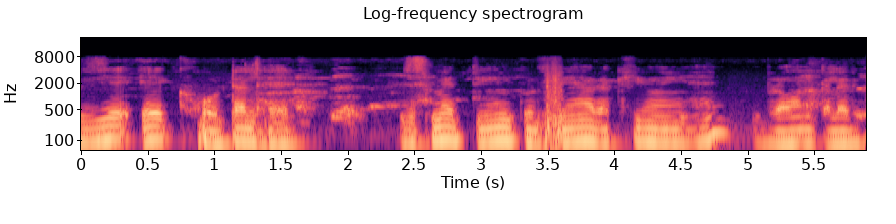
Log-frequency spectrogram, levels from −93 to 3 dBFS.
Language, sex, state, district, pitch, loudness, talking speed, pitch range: Hindi, male, Uttar Pradesh, Lucknow, 95 Hz, -17 LUFS, 130 wpm, 85-105 Hz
